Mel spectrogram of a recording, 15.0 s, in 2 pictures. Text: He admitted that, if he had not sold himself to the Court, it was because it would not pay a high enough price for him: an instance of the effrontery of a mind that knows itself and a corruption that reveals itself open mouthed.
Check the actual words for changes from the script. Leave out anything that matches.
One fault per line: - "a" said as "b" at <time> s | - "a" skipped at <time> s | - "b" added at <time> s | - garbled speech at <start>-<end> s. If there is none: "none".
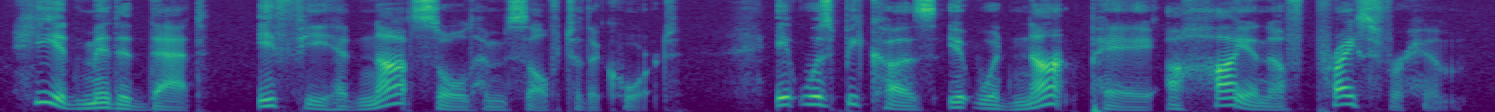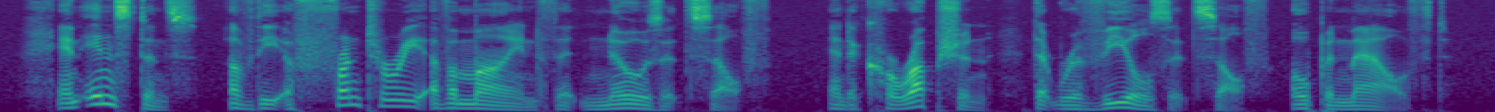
none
